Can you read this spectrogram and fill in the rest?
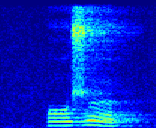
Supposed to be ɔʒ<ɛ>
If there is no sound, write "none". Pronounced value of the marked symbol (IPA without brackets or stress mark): œ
